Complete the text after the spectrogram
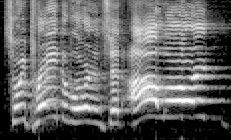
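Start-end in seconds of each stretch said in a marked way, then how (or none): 1.3-2.3 Jonah's complaint. Acted. Jonah praying in anger.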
